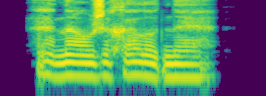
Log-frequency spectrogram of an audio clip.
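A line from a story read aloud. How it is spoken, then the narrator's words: Whisper. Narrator (Russian): прошептала Мэгги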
